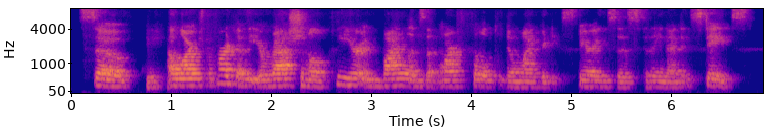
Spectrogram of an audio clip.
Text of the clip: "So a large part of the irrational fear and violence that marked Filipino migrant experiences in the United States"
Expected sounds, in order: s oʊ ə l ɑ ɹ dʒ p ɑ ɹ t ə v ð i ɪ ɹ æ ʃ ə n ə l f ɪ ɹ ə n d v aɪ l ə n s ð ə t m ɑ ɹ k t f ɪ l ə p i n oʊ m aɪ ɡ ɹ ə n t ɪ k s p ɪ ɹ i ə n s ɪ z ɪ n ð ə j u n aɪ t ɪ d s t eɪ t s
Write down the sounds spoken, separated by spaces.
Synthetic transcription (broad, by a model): s oʊ ə l ɑ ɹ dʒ p ɑ ɹ t ə v ð i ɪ ɹ æ ʃ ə n l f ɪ ɹ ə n v aɪ l ə n s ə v m ɑ ɹ t f ɪ l ə p i n oʊ m aɪ ɡ ɹ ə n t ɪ k s p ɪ ɹ i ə n s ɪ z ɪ ð ə j u n aɪ t ɪ d s t eɪ t s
